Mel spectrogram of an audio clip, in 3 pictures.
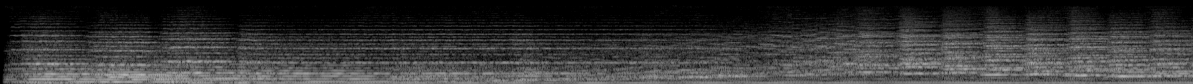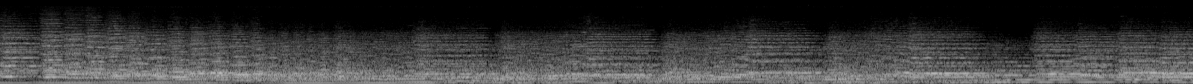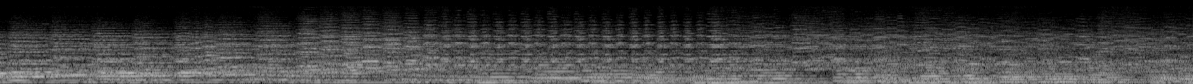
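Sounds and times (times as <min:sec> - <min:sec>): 
string orchestra: 0:00.0 - 0:35.7.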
